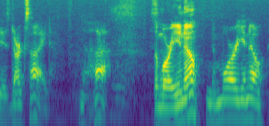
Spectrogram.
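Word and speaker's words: Darkseid: DC in Germany is pronounced as a long i as in pie fly die and cry so dark seed is dark side Naha the more you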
